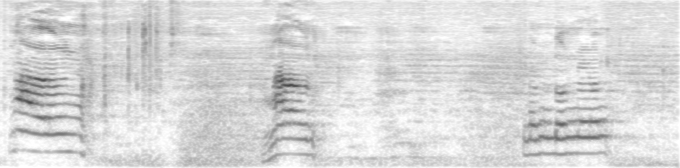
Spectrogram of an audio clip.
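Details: Lost, hungry and thirsty street cat, alone and distressed, giving three loud harmonic meows about two seconds apart, each lasting around half a second, with low background murmur between them.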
